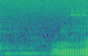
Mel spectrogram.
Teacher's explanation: व वर्ण का उच्चारण स्थान भी 2 स्थानों से माना गया है दंतोष्ठ, दंत और ओष्ठ, इसीलिए व को दंतोष्ठीय वर्ण भी कहा जाता है।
